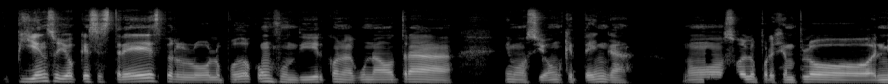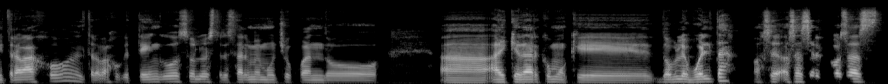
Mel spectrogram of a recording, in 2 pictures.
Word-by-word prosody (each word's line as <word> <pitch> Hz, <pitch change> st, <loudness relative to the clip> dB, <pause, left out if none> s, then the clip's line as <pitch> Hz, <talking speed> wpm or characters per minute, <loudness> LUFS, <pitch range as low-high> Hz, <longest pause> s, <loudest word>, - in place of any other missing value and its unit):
pienso 145 Hz, +4 st, +3 dB
yo 130 Hz, -1 st, -1 dB
que 135 Hz, -, -3 dB
es 130 Hz, -1 st, +5 dB
estrés, 135 Hz, +4 st, +3 dB
pero 115 Hz, -, -5 dB
lo 110 Hz, -1 st, -6 dB
lo 110 Hz, 0 st, -8 dB
puedo 120 Hz, +5 st, -6 dB
confundir 120 Hz, -5 st, -6 dB
con 125 Hz, -3 st, -7 dB
alguna 115 Hz, +1 st, -6 dB
otra 115 Hz, -3 st, -1 dB, 0.5 s
emoción 110 Hz, -1 st, -3 dB
que -, -, -8 dB
tenga. 110 Hz, -3 st, -6 dB, 0.5 s
No 110 Hz, +2 st, -8 dB, 0.2 s
suelo, 120 Hz, +1 st, -2 dB
por 105 Hz, -, -9 dB
ejemplo, 110 Hz, -2 st, -2 dB
en 105 Hz, +1 st, -4 dB
mi 105 Hz, -, -6 dB
trabajo 145 Hz, +9 st, +1 dB
el 135 Hz, -, -11 dB
trabajo -, -, -5 dB
que 110 Hz, -, -11 dB
tengo, 125 Hz, +3 st, -2 dB
suelo 125 Hz, +1 st, -1 dB
estresarme 115 Hz, 0 st, -1 dB
mucho 110 Hz, -1 st, -5 dB
cuando, 100 Hz, -2 st, -4 dB, 0.6 s
ah, 100 Hz, 0 st, +3 dB
hay 115 Hz, 0 st, +6 dB
que 120 Hz, -, +3 dB
dar 115 Hz, 0 st, +6 dB
como 120 Hz, -3 st, -4 dB
que 100 Hz, -2 st, +1 dB
doble 120 Hz, +2 st, +2 dB
vuelta. 130 Hz, +8 st, +3 dB
O -, -, -9 dB
sea -, -, +3 dB
o -, -, 0 dB
sea, -, -, +6 dB
hacer -, -, +7 dB
cosas. -, -, +5 dB
115 Hz, 150 wpm, -27 LUFS, 105-125 Hz, 0.6 s, hacer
